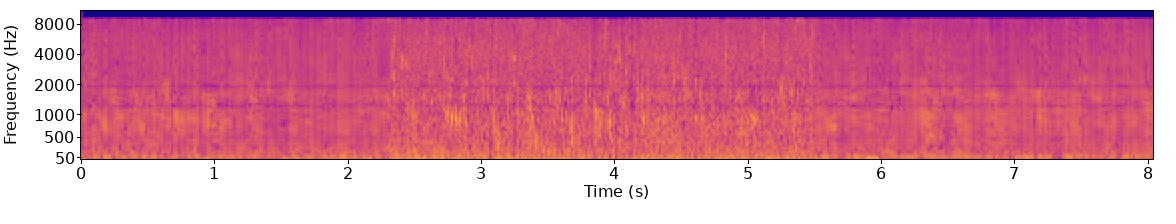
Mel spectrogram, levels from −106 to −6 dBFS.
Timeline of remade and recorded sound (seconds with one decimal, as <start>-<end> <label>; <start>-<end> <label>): 0.0-2.3 remade; 2.3-5.5 recorded; 5.5-8.0 remade

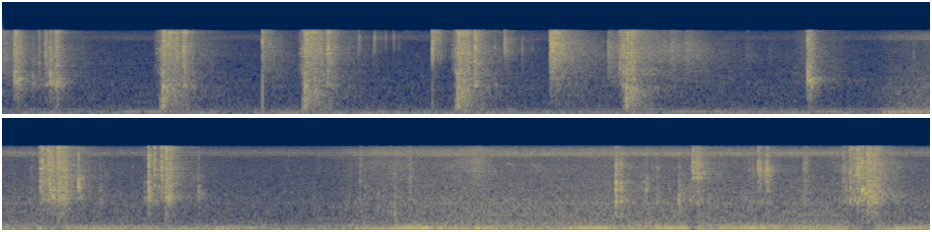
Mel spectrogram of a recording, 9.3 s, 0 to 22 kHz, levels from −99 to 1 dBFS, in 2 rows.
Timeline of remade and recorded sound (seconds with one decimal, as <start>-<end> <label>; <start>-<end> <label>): 0.0-6.3 recorded; 6.3-7.1 remade; 7.1-9.3 recorded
